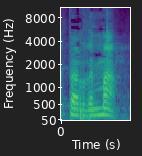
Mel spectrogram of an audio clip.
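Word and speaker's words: תרדמה: Fíjense, la palabra sueño o letargo que viene ahí en Isaías 29:10 es la palabra hebrea tardemá, así como se pronuncia tardemá.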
